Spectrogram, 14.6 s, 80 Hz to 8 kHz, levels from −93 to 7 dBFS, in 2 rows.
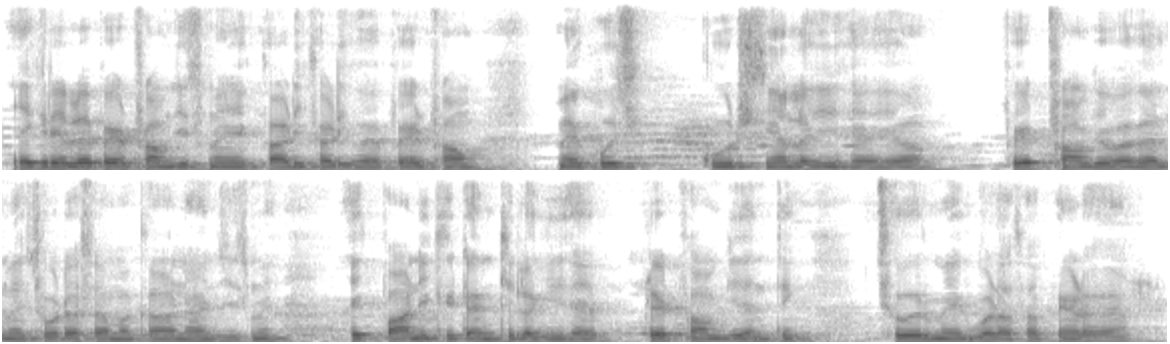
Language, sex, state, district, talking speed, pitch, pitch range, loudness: Hindi, male, Bihar, Kishanganj, 160 wpm, 140 Hz, 130-145 Hz, -37 LUFS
